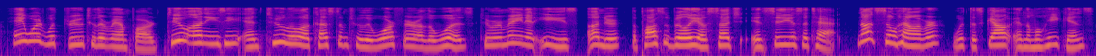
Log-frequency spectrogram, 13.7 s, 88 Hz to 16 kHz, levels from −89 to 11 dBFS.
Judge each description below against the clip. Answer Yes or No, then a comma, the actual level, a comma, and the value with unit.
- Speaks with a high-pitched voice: Yes, high, 245 Hz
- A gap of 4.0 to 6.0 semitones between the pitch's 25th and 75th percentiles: Yes, average, 4.4 semitones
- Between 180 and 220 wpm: No, average, 160 wpm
